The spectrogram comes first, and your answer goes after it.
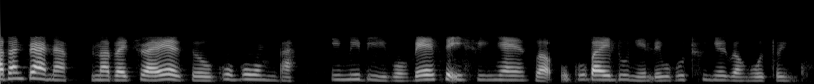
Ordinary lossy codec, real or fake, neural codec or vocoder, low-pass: none; fake; codec, 16 kHz, 1 kbps, FunCodec, trained on LibriTTS, 50 frames a second; 3.6 kHz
